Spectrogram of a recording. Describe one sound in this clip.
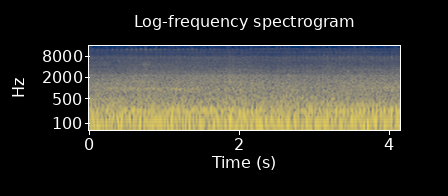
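A motorcycle engine drones past.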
